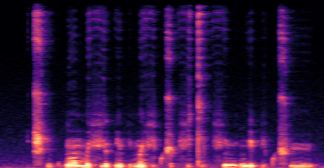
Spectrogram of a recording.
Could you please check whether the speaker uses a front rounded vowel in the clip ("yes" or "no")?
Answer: yes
